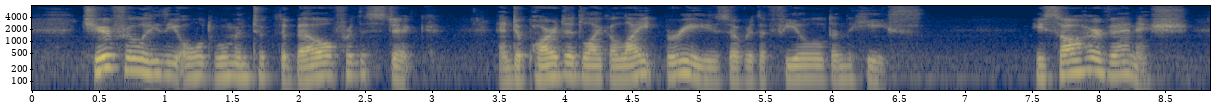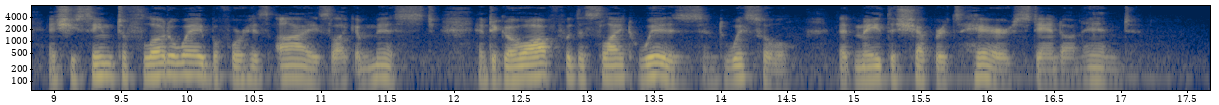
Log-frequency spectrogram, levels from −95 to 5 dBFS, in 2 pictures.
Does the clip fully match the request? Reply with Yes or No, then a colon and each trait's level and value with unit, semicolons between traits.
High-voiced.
No: low, 125 Hz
